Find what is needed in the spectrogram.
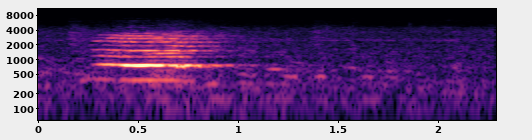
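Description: A horn sounding once, a short steady blast of under a second.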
